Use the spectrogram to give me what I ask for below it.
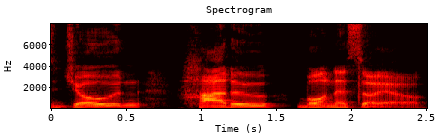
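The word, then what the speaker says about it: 좋은 하루 보내세요: Finally, one of my friends tells me it's like, okay, if you want to say like have a nice day, it's Joon haru bonesoyo.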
